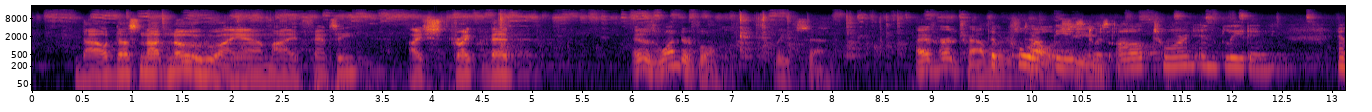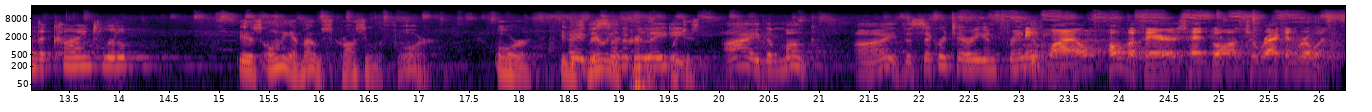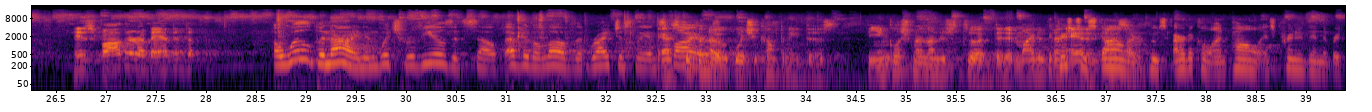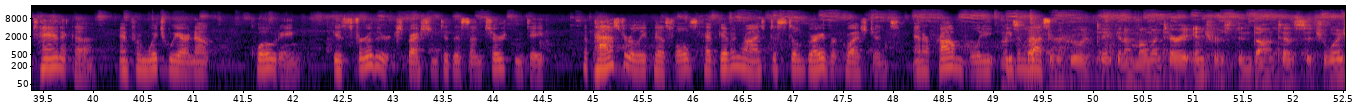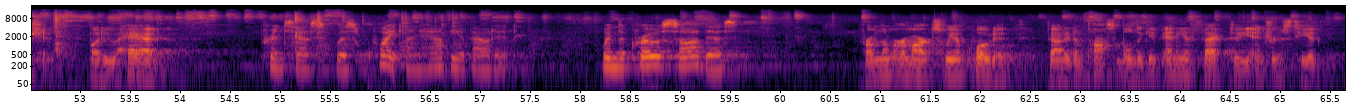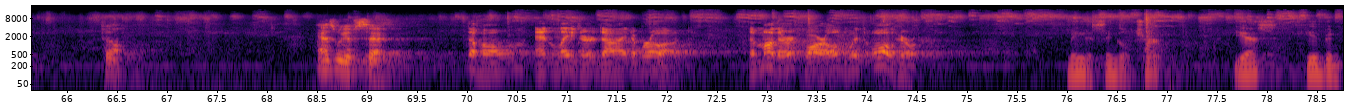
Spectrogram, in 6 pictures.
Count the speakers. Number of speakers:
9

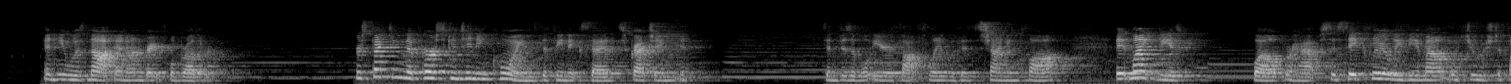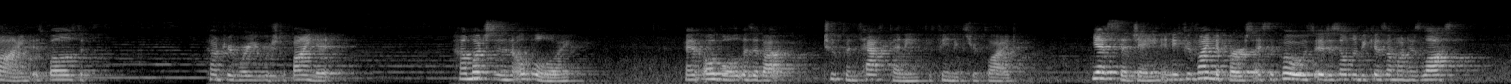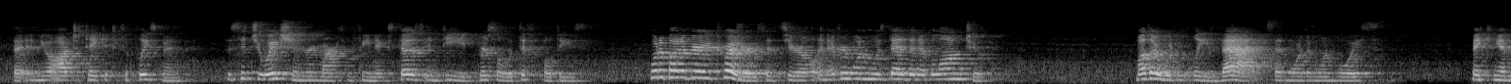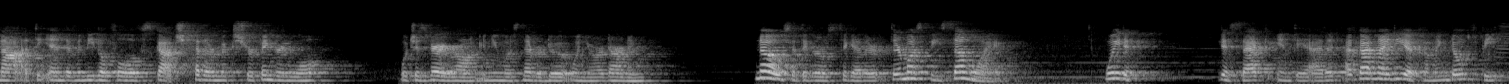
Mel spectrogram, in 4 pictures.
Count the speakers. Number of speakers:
1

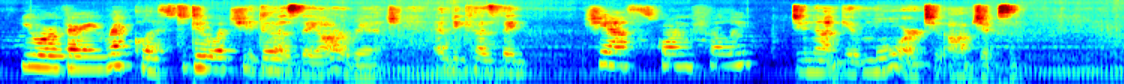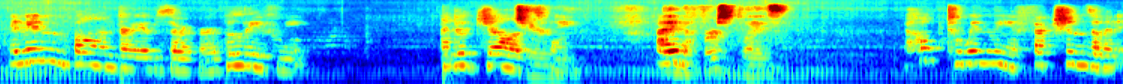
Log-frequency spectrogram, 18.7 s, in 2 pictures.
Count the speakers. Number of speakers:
2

